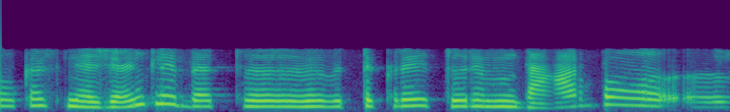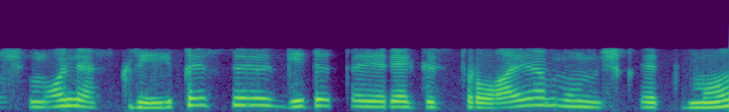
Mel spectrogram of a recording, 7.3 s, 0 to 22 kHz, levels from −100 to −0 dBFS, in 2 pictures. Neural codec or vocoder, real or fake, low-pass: vocoder, 22.05 kHz, 80 mel bands, WaveNeXt; fake; 3.6 kHz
